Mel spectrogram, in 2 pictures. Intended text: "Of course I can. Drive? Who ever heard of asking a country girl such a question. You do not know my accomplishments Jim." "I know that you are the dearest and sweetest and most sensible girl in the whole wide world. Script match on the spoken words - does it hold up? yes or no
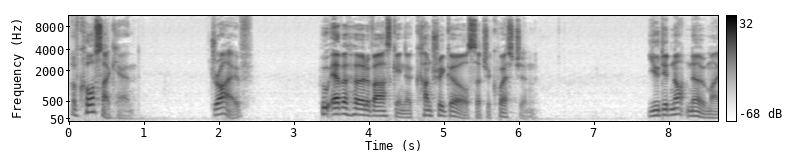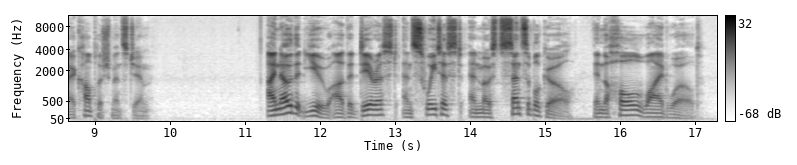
no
